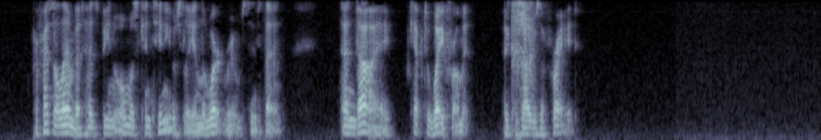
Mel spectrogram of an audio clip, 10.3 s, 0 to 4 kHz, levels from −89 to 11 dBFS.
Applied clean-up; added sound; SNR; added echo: none; Domestic sounds, home sounds; 4 dB; none.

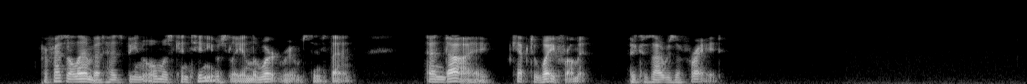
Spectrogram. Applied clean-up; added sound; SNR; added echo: none; none; none; none.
